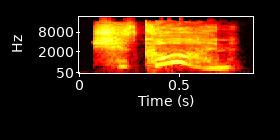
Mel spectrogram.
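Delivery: a stranger crying out in alarm; panicked crowd pony. Acted. Pony in the crowd panicking that the singer is gone.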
